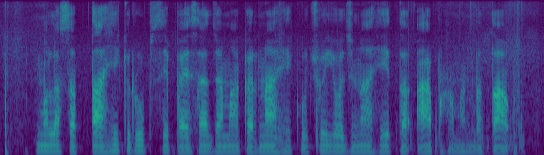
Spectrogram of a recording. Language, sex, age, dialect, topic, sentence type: Chhattisgarhi, male, 31-35, Eastern, banking, question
